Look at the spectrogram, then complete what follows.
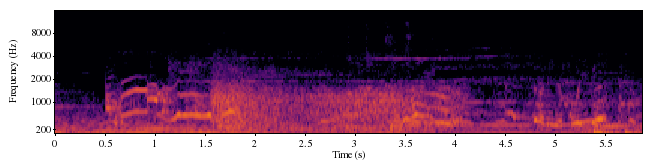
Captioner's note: movie playing on TV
